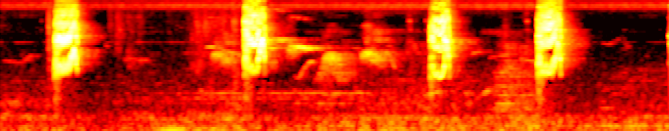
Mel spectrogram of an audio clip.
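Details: Kept Oriental magpie-robin singing without master recordings or a rival: four loud, harsh, buzzy bursts spaced about two seconds apart, with soft faint notes in between.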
